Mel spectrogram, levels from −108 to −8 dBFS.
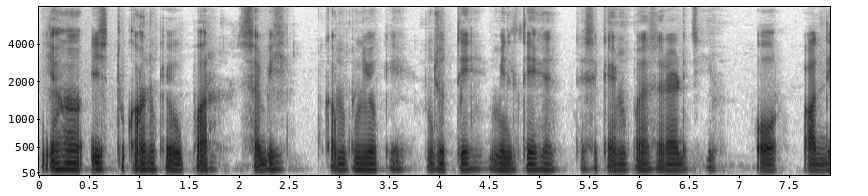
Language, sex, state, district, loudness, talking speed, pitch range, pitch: Hindi, male, Bihar, Vaishali, -24 LUFS, 130 wpm, 105-115 Hz, 105 Hz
